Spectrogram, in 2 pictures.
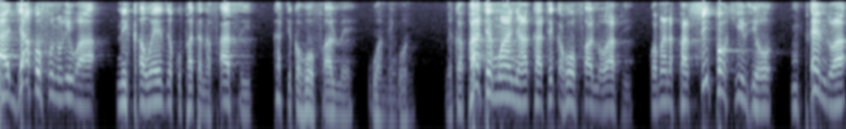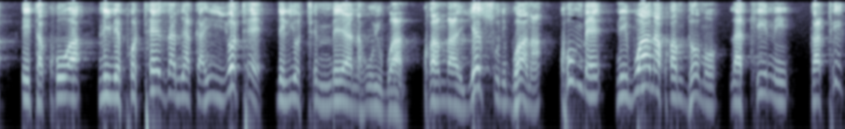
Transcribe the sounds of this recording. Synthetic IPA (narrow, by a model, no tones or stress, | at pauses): aʄapɔfunuliwa | nikʰawɛzakupatanafasi | katikahuɔfa̰lmɛ̰ | wa̰mḭŋɡṵni | mikapatɛmwaɲakatikahuɔfalmɛwapi | kwamaːnapasipɔhivjɔ | m̩pʰɛndwa | itakʰuwa | nimɛpʰɔtʰɛzamiakahiːjɔtʰɛ | nilijɔtʰɛmbɛanahujuɓwa̰na | kwambajɛsuniɓwana | kʰumbɛ | niɓwanakwam̩ɗɔmɔ | lakʰini | katʰi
